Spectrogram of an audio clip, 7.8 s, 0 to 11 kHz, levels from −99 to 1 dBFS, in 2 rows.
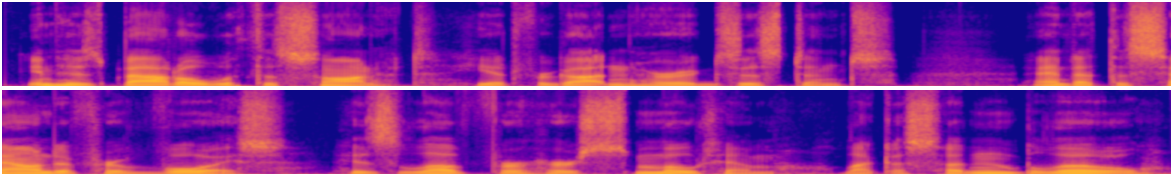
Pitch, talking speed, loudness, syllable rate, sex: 110 Hz, 215 wpm, -20 LUFS, 5.6 syllables/s, male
